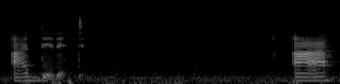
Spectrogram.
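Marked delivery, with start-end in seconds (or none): 0.1-0.9 hushed whispered confession. Acted. Confessing the killing to the fan club in a whisper. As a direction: breathe the admission out.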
